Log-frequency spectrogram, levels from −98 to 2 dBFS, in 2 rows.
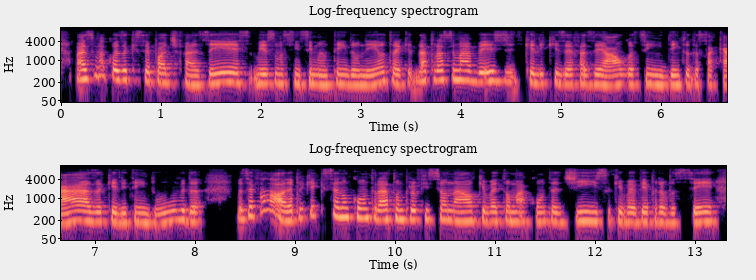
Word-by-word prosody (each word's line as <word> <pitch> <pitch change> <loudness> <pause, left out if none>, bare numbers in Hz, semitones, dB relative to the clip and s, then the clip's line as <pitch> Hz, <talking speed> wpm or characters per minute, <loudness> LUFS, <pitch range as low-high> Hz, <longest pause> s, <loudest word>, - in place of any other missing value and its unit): Mas 250 +1 +5
uma 320 - -3
coisa 235 -1 +4
que 240 0 -15
você 225 -2 -1
pode 190 -2 -1
fazer, 185 +3 +1
se 190 - -13
mesmo, 180 +1 -1
assim, 180 0 -5
se 175 +1 -3
mantendo 165 0 -1
neutra, 180 +4 0
é - - -11
que, - - -7
da - - +1
próxima 235 0 +1
vez 210 +1 +3
de 210 - -6
que - - -1
ele 180 -1 -1
quiser 175 -2 -2
fazer 175 0 -1
algo 165 +2 +1
assim 170 -1 -2
dentro 165 +1 -1
da 170 - -5
sua 170 -1 -6
casa, 180 +3 +4
que 180 +1 -2
ele 170 -1 0
tem 170 -1 -2
dúvida, 180 +3 -2 0.3
você 270 +6 +1
fala: 400 - +3
"Olha, 195 0 +5
por 230 - -5
que 230 - -5
que - - -19
você 265 - 0
não 250 0 +5
contrata 230 -3 +2
um - - +3
profissional 205 -3 0
que 195 +1 -2
vai 180 0 -1
tomar 180 -1 -2
conta 180 0 -3
disso, 185 +2 -2
que 185 - -1
vai 170 0 +1
ver 175 - +1
para 175 0 -2
você?". 165 +2 -1
185 Hz, 245 wpm, -23 LUFS, 170-205 Hz, 0.3 s, Mas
